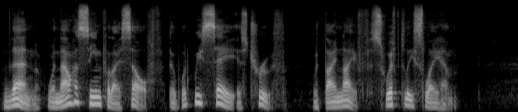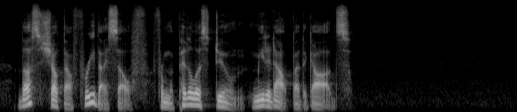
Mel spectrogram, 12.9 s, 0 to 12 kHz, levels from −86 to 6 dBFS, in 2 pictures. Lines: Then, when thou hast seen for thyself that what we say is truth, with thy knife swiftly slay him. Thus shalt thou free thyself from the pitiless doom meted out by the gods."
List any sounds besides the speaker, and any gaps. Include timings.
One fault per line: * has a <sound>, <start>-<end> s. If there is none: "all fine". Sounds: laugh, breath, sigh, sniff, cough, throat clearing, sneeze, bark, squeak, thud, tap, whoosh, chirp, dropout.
all fine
